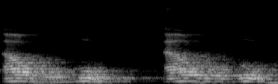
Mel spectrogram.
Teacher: Huruf ra tebalkan karena dia termasuk tafkhim. Sebelumnya fathah, baca ardu, ardu, tidak ardu, tidak.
